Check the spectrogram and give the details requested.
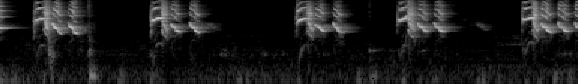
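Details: A Javan pied starling delivers bursts of full rapid-fire song, meant for steeling contest birds: clusters of three or four sharp, downslurred harmonic whistles, repeated roughly every one and a half seconds with silent pauses.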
